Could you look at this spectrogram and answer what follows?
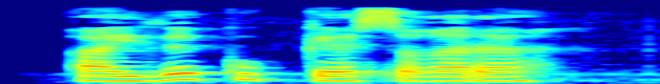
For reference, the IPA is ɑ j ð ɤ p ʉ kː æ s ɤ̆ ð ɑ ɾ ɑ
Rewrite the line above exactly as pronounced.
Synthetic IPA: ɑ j ð ɤ k ʉ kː æ s ɤ̆ ʁ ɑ ɾ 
